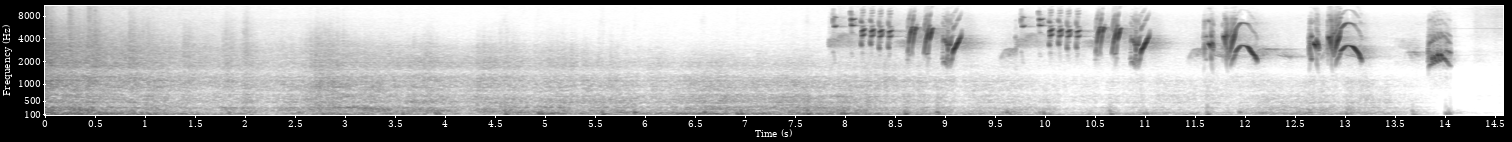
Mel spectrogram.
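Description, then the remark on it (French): Small birds chirp in quick, bright bursts of several notes, repeating over several seconds above a steady low rumble of background noise, with no voices. “toujours agréable ces petits oiseaux.”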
